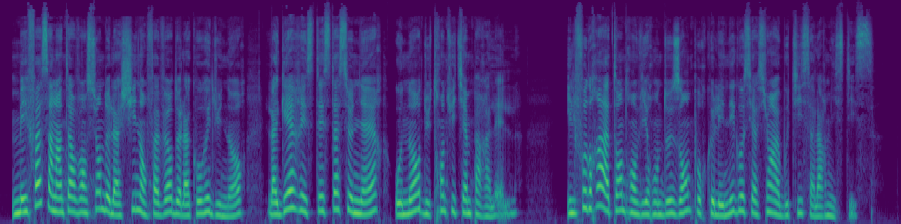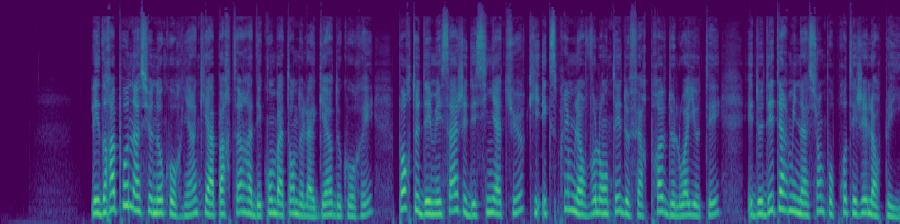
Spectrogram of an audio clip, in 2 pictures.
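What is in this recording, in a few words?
French, female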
